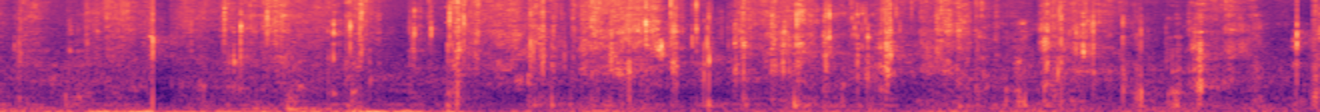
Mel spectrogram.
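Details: Puppy eating, recorded close up: dense, irregular crunching and sharp clicking bites follow one another throughout, over a steady low rumble.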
